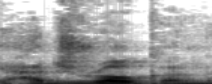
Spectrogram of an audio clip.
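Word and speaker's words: hidrokon: There are three different types of hidarkon. Or I should say hadrokon, that's really how to pronounce hadrokon.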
